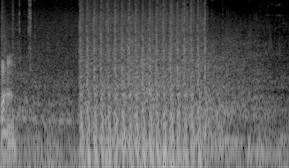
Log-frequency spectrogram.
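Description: A rifle fires in a rapid burst.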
